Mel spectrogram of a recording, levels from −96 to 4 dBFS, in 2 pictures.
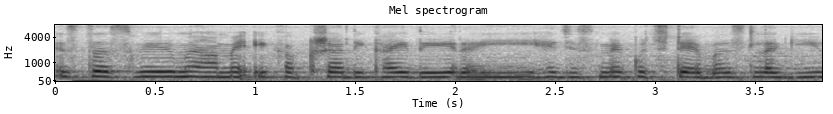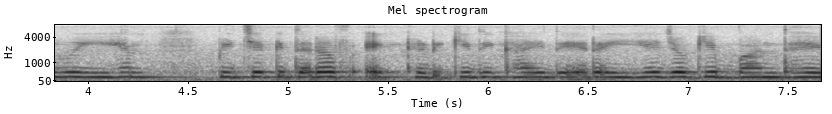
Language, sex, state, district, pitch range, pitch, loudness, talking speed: Hindi, female, Bihar, Gaya, 240-255 Hz, 245 Hz, -18 LUFS, 225 wpm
